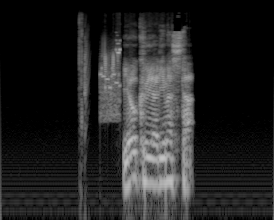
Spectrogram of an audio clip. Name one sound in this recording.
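A burst of electronic chirping plays in a video game.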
